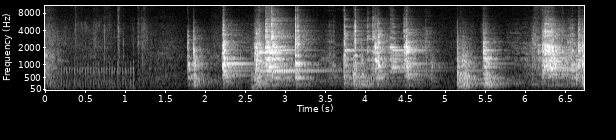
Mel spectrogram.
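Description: A pry bar scrapes and knocks against a lower control arm bolt on a 2004–2008 Acura TSX or Honda Accord, a series of short, irregular metallic rasps and clunks close to the listener.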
